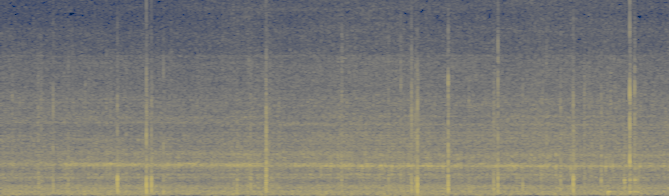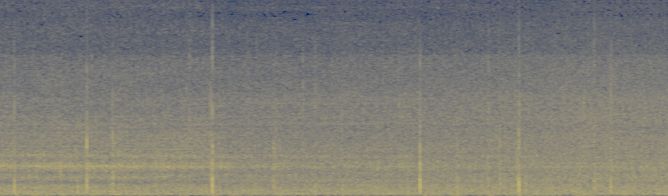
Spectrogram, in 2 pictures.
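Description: Steady rain falling on a tarp shelter: a constant hiss with scattered louder drops ticking sharply on the fabric.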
